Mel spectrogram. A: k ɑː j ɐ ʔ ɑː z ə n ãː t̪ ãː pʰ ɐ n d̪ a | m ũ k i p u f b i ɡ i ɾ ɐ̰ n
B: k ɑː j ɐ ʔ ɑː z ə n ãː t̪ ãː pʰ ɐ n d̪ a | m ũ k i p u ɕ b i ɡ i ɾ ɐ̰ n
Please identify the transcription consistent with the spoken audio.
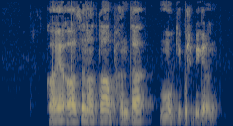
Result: B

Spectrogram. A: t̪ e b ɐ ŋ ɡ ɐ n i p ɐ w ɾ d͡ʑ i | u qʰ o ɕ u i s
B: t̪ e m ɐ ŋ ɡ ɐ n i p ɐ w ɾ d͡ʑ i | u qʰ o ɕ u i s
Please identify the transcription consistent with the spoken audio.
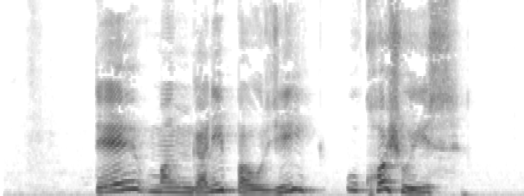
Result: B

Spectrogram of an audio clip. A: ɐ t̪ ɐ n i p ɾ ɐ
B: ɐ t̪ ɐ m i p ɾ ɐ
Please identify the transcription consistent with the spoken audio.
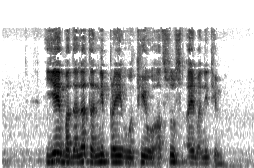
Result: A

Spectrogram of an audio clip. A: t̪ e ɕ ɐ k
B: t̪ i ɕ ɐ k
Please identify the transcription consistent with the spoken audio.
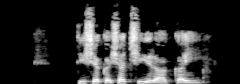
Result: B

